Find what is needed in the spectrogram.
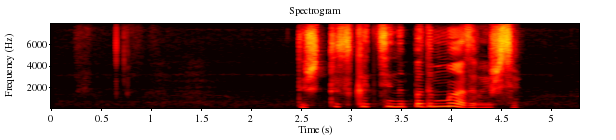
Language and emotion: Russian, angry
